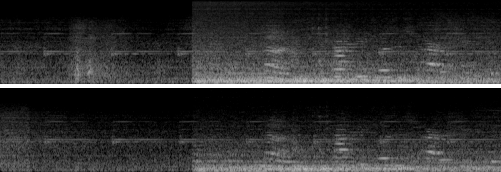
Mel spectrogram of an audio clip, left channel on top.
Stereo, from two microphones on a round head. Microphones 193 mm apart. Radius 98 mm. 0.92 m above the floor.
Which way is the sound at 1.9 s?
65° left (ahead or behind).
